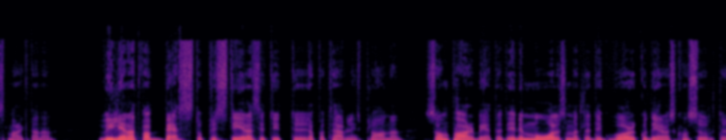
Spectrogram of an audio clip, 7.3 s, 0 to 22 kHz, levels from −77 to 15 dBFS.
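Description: At 1.69 to 1.73 s, between "att vara" and "och prestera sitt", about 20 ms of the stream arrives too late to decode. This is short concealed packet loss: the receiver extends the preceding speech to bridge the hole, leaving a brief smear as it blends back.

From 2.97 to 3.09 s, after "och prestera sitt", a burst of packet loss removes about 100 ms. The decoder keeps extrapolating the last sound while fading it, producing a fading fill instead of silence, before the speech resumes at "på tävlingsplanen som på" with that stretch gone.

At 5.63 to 5.67 s, just after "arbetet är det mål", another short concealed packet loss drops about 20 ms. The patch continues the prior sound only briefly, so it registers as a quick smear or wobble in the speech.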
